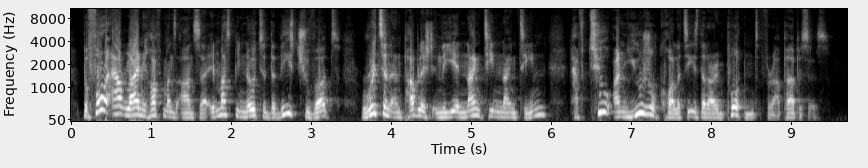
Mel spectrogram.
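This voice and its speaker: Talking very fast, a man with a fairly high pitch makes very wide pitch swings. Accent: British. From Britain. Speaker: academic lecturer, student. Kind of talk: conference lecture. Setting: remote pre-recorded presentation. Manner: formal.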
